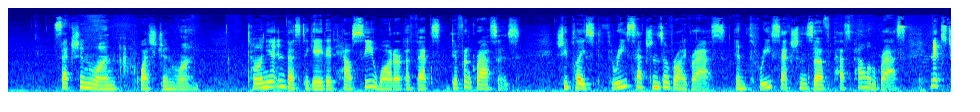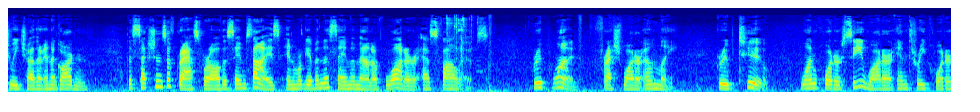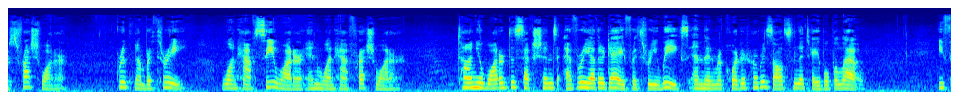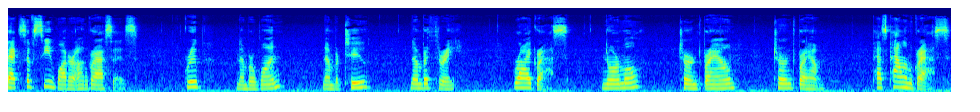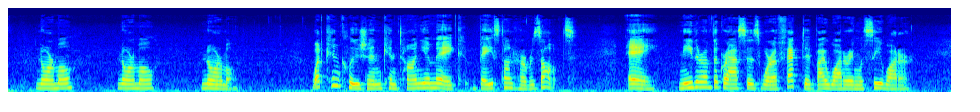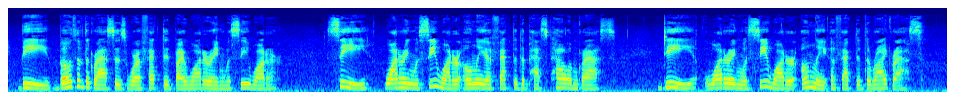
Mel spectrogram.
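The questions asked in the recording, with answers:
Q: What conclusion can Tanya make based on her results?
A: D: watering with seawater only affected the ryegrass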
